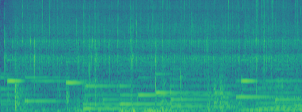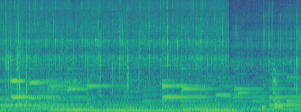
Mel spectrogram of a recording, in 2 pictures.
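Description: Chopped eel and lemongrass sizzling in a large wok, with a few sharp knocks of the metal spatula against the pan. A gentle melody of held notes plays over it.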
